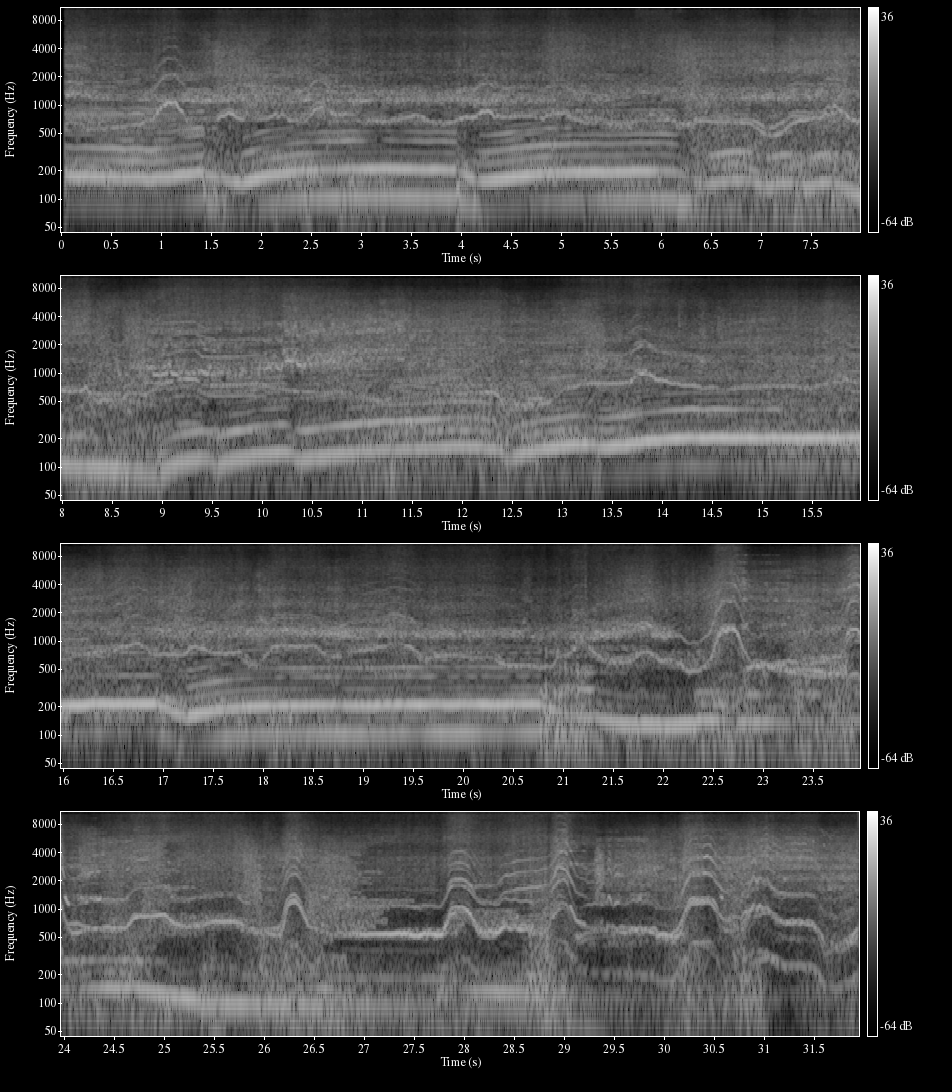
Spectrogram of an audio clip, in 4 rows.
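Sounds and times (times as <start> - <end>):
car engine revving: 0.1 - 31.9
tires squealing: 0.1 - 31.9.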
